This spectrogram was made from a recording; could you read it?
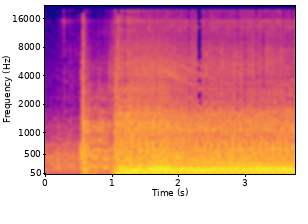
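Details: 1990 Ford F-150 4x4 plow truck in deep cold after a foot of snow, owner suspects bad IAC valve: brief crank, catches and settles into steady even idle it wouldn't hold the day before; normal cold start and idle.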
